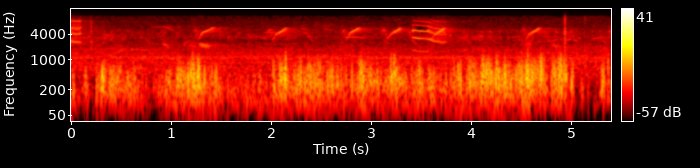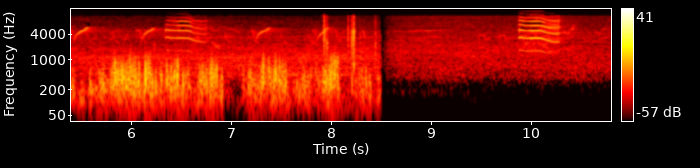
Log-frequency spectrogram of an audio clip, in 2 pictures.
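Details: Yellow-wattled lapwing calling while running: sharp, short, high chirping notes repeated about every second, with a few louder clipped harmonic calls, over heavy low rumbling and rustling that stops abruptly near the end.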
